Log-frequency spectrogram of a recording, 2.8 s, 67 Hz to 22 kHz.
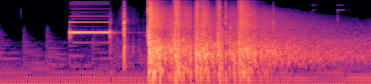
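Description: A short electronic beep comes first, then a rapid burst of AR-15 rifle shots fired at a range target, loud and close, with the cracks ringing out and fading.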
